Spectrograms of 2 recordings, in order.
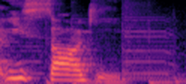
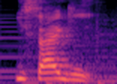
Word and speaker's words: Isagi: That's No, is is not Isogi. You know, so they would be wrong actually if they said Isogi. Isagi.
